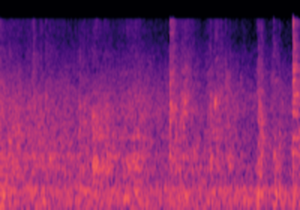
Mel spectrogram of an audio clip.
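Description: A metal spoon stirring sauce in a stainless steel frying pan, clinking against the pan a few times in the second half, over the steady sizzle of the hot sauce.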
